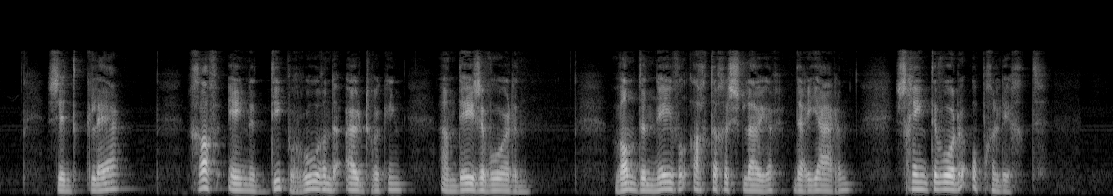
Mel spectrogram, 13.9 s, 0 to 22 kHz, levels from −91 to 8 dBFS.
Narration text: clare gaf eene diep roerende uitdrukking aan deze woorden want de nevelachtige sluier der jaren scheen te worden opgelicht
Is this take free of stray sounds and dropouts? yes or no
yes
